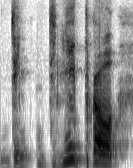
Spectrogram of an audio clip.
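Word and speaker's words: Днепр: Judy says, Putin said today concerning the new missile demonstrated in Dnipro, that's not how he pronounces it. He does the Russian pronunciation, which is Dnipro.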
